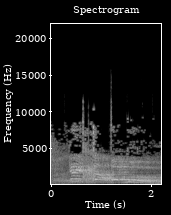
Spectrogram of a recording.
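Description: Players' voices shouting together, starting about half a second in, echoing around a large sports hall, with a few sharp taps.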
